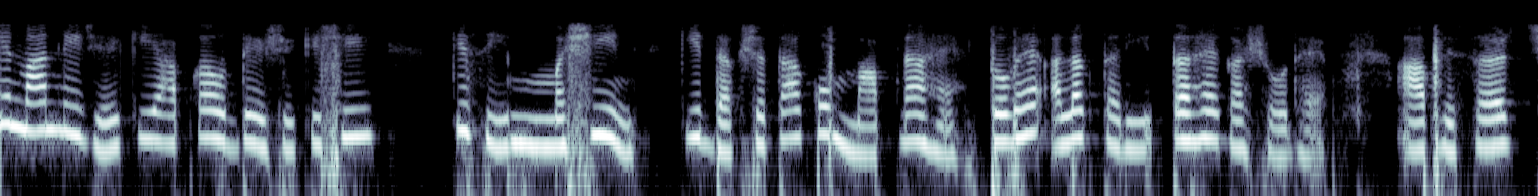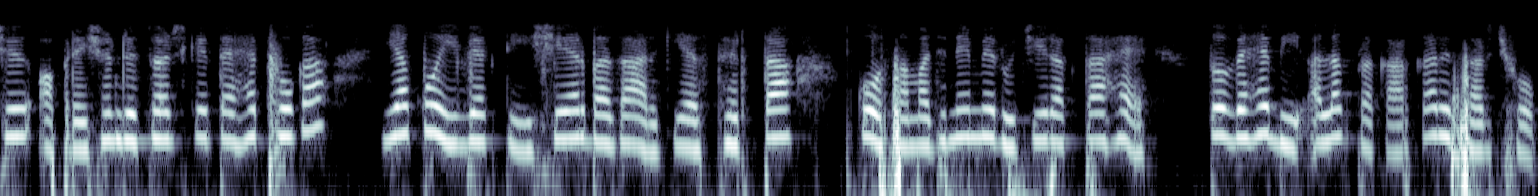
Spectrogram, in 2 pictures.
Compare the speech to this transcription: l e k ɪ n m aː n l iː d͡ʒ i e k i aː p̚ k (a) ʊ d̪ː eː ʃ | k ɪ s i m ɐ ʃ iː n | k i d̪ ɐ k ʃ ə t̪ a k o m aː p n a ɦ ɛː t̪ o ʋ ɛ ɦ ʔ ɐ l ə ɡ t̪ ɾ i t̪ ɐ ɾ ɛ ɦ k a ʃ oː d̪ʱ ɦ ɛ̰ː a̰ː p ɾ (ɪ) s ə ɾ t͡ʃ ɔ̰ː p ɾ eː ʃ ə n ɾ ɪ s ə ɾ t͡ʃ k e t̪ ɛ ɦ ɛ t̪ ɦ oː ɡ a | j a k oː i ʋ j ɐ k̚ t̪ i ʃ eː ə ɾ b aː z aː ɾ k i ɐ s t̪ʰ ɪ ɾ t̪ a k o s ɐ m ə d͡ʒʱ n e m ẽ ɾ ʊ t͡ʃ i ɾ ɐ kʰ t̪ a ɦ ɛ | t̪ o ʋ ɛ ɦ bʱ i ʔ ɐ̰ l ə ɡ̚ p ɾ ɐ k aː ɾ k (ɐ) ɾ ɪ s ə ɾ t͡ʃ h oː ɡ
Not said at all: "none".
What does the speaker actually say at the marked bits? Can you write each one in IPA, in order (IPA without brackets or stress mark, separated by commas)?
a, ɪ, a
